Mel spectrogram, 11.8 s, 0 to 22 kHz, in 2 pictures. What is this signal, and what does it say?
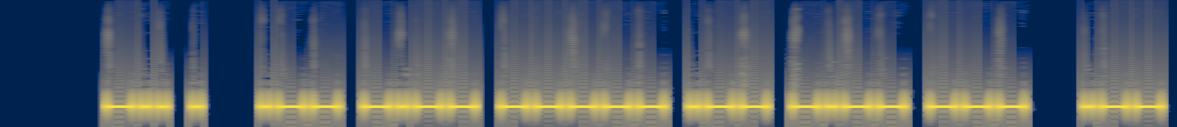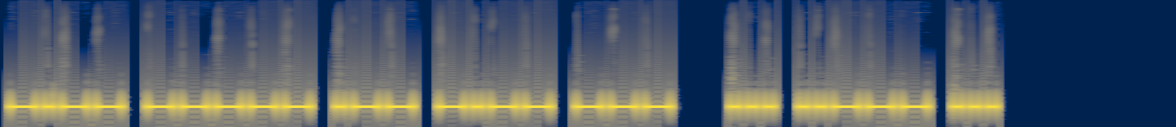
Morse code, heard as a keyed tone, about 28 wpm, 650 Hz. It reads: DE WY0WYO WY0WYO S2S
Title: SOTA QSO Practice 28wpm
